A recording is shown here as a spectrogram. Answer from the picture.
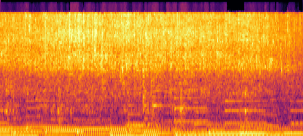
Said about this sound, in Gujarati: અહીંયા જે સૂકી ડુંગળીને ઝીણી સમારીને લીધી હતી તે આપણે એડ કરી દઈશું અને મિક્સ કરી લઈશું ચમચા વડે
